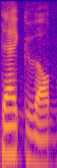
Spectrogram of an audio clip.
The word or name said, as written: degron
